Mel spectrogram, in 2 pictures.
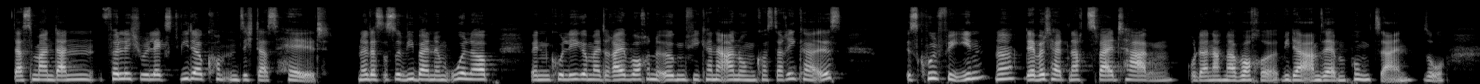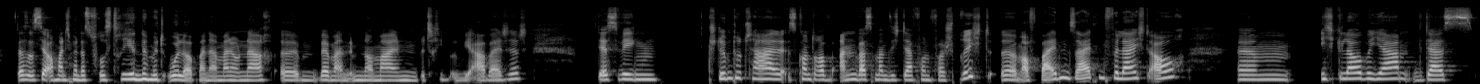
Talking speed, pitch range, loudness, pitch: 185 wpm, 205-240 Hz, -22 LUFS, 220 Hz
